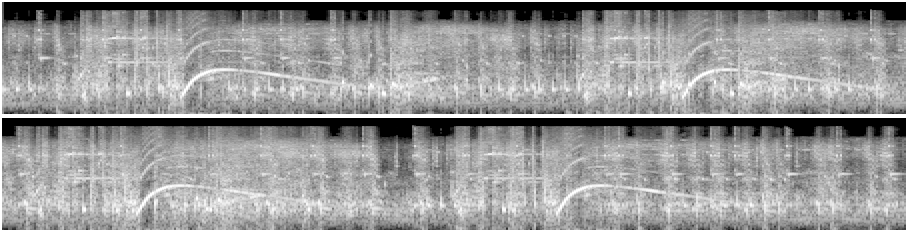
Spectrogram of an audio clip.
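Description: A cartoon machine makes a swooping squeeze sound again and again.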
